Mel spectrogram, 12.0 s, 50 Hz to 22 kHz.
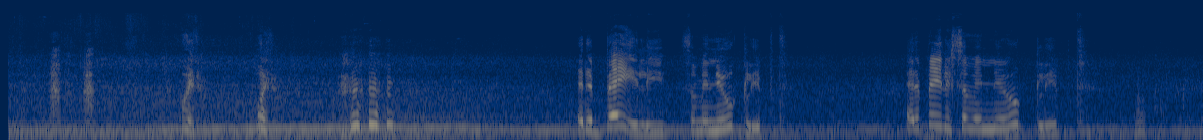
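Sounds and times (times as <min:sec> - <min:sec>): dog breaths: 0:00.4 - 0:01.8.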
